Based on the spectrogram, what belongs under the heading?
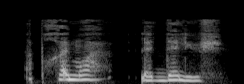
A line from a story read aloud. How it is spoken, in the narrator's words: Hal said softly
